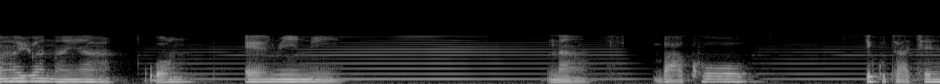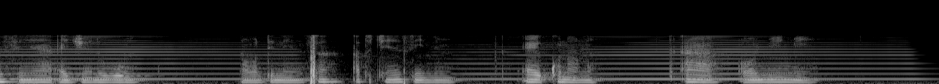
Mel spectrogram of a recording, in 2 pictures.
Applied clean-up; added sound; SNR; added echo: none; Bowed string instrument; 12 dB; none.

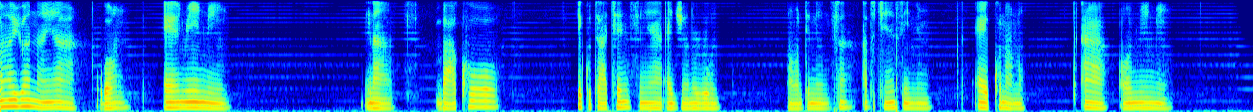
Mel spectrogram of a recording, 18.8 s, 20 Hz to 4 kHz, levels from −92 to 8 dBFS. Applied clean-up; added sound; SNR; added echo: neural separator model SepFormer WHAM!.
